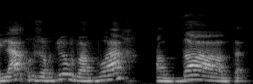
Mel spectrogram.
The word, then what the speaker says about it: الضاد: Et là, aujourd'hui, on va voir Addad. On sort un petit peu la langue entre les dents pour prononcer Addad.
